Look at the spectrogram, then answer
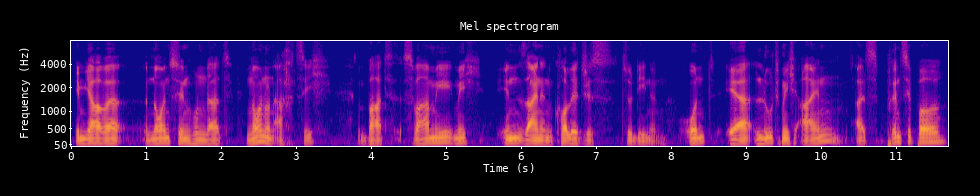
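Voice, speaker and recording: A man interpreting an interview into German as a voice-over, speaking slowly and deliberately. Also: low voice, dry recording. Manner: slow, deliberate, careful phrasing.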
